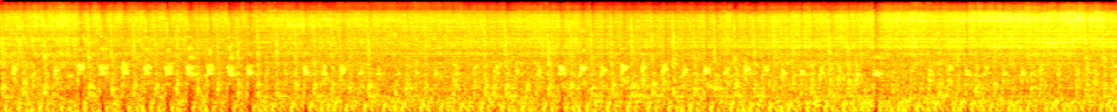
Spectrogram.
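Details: Suburban engine with a knock and squeak, after new plug wires, plugs and rotor, and after Seafoam treatment: rough running with a fast, even ticking at idle; top-end tap persists, cause unconfirmed.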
